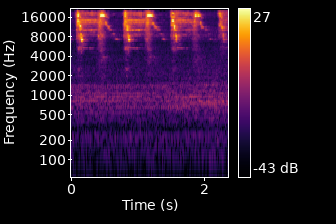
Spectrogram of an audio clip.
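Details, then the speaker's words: Pulse tube cryocooler on a dilution fridge idle since about 2016, just switched on with vacuum around 10^-6, 50 K stage already down to 263 K; rhythmic airy hissing puffs about every 0.7 s; normal pulse tube operation. "we just turned on the pulse tube you can hear the noise that's the pulse tube"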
